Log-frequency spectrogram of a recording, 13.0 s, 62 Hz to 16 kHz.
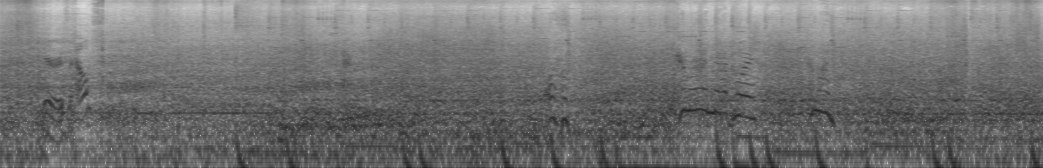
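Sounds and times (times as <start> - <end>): blower fan rushing air: 0.0 - 13.0.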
